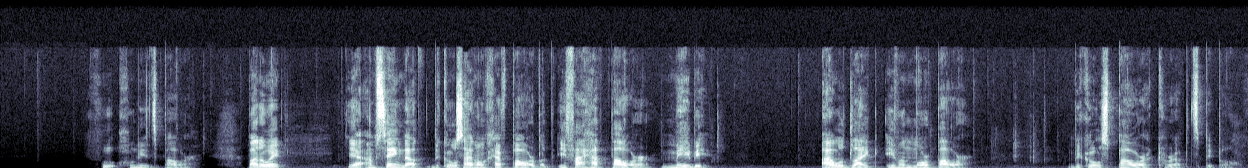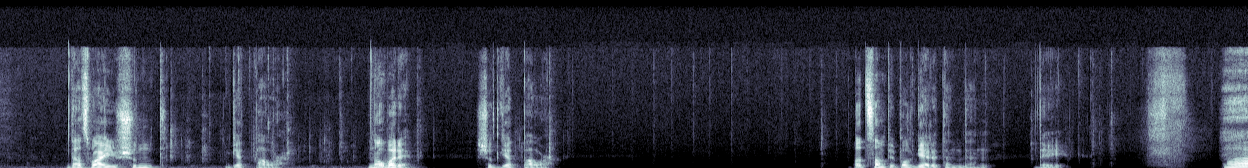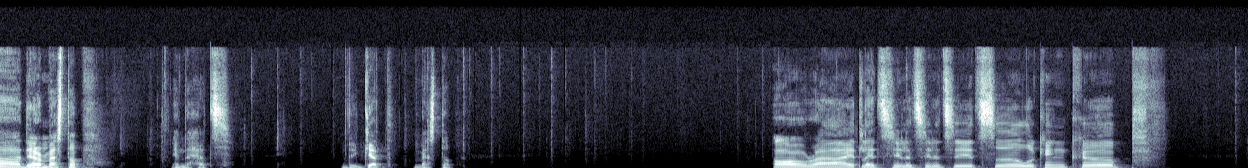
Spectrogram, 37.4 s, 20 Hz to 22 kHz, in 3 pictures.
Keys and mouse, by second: 9.7-14.2 alt+right drag, 9.9 alt+q, 13.9 alt+q, 14.2 ctrl+alt+click, 14.3 ctrl+alt+right click, 14.5-30.0 alt+drag, 14.8 1, 30.0 ctrl+alt+right click, 30.3 alt+shift+click, 30.6-32.2 alt+shift+right drag.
